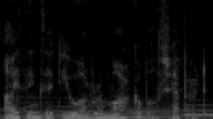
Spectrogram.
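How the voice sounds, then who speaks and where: An actress playing a pensive, gently teasing companion in a space video game, speaking in measured, formal phrases. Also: female voice, deep voice, fairly even intonation, natural voice. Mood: fond, teasing. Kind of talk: intimate game dialogue acting. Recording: loud music behind the voice.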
